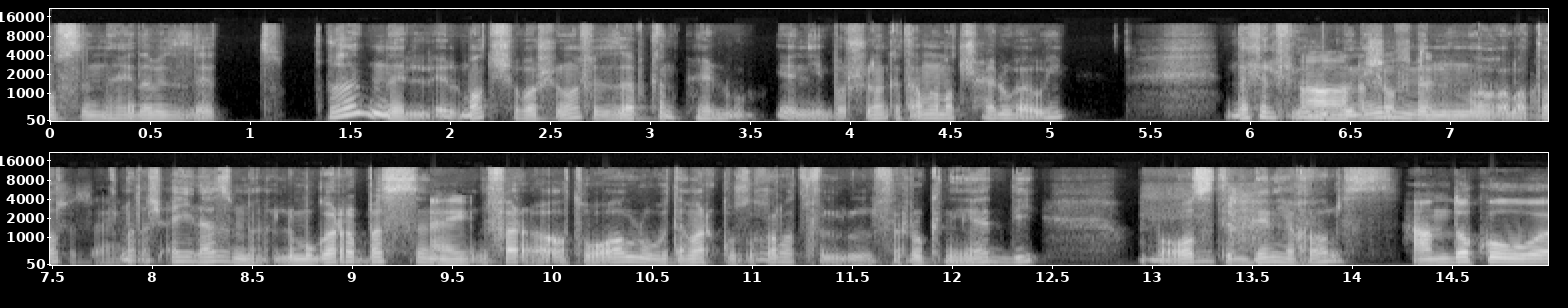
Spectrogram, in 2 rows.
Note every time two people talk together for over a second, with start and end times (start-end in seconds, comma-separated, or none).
6.2-7.9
